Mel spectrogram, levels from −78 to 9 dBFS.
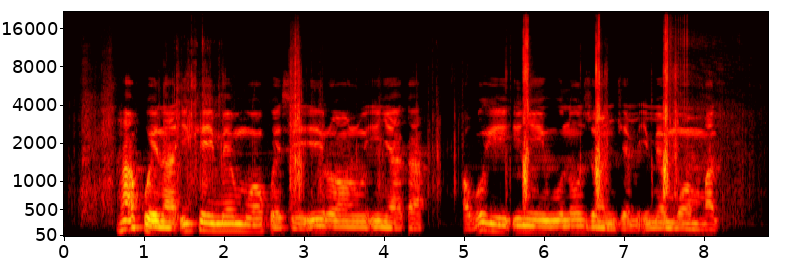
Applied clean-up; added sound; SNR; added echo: none; Fire; 9 dB; none.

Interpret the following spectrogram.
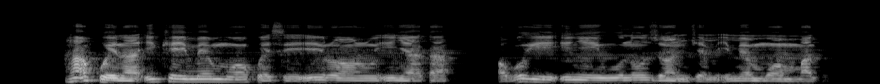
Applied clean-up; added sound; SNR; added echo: none; none; none; none.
